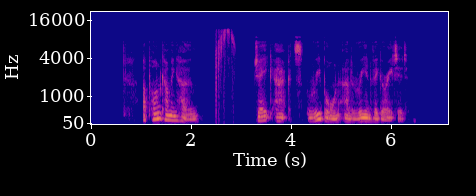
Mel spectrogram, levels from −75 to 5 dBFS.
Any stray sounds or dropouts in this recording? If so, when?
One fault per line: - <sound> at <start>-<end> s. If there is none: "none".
- chirp at 2.5-3.0 s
